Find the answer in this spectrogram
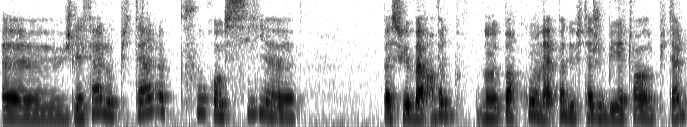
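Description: A woman speaks with a dark, mellow tone at a medium pitch and moderate pace. She leaves long, frequent pauses, and her pitch varies in an ordinary way. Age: 20s. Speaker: pharmacy student. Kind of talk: casual interview.

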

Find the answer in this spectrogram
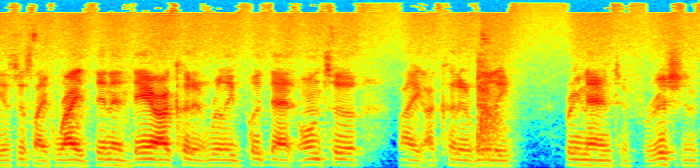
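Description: A man talks in a monotone, flat intonation. Noticeable background noise runs behind him. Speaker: rapper and recording artist. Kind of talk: casual podcast interview. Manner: laid-back, slangy.

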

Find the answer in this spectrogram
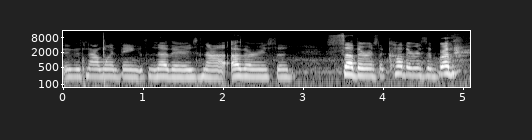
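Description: The speech moves at a fairly quick pace with fairly even intonation but big swings in loudness. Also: woman, medium pitch for a woman. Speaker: podcast host. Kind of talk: casual monologue. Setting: at home by open window.

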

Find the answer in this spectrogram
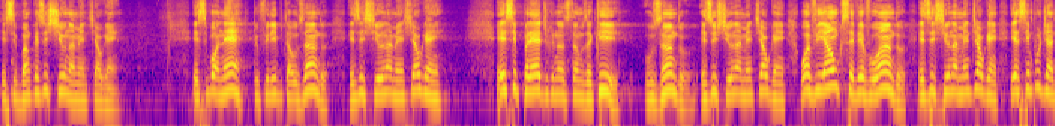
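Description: A man's high-pitched voice with lively intonation at a fairly quick pace, on a very clean recording with a silent background. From Espírito Santo, Brazil. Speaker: pastor. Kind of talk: sermon. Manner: conversational, engaging audience.

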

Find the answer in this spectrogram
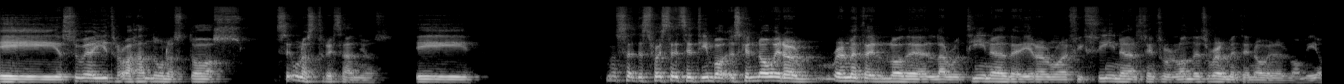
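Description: A man's medium-pitched voice in a non-native accent, with ordinary pitch variation. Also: moderate pace. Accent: foreign accent in Spanish. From New Zealand, Wellington. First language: English (speaking Spanish). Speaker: English communication coach. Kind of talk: interview. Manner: halting.

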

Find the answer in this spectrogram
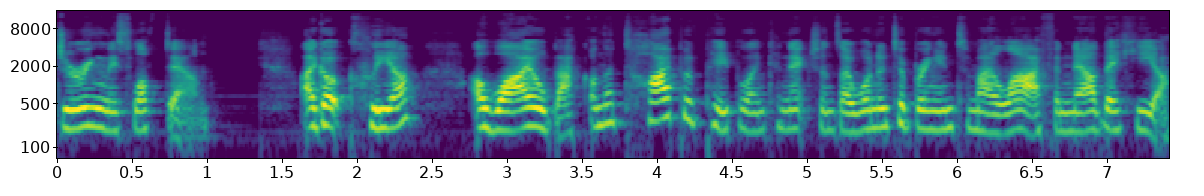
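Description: A woman with an unremarkable speaking voice talks at a fairly quick pace and ordinary pitch variation on a very clean recording with a silent background. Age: 30s. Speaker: spiritual self-help podcaster. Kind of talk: monologue advice talk.

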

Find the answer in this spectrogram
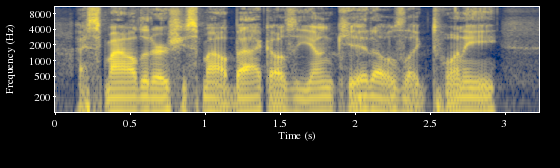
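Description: At a fairly quick pace, a man talks with vocal fry and a fairly low pitch. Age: 40s. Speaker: comedian. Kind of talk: casual chat.

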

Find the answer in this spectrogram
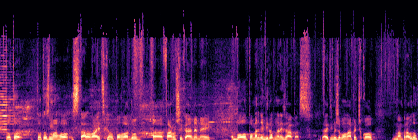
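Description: Noticeable background noise sits behind a man with a fairly high pitch. His loudness stays very even, and his pitch varies in an ordinary way. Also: moderate pace. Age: 20s. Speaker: podcast interviewer. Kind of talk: interview.

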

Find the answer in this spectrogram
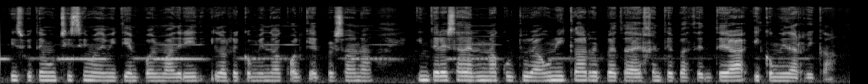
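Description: A woman speaks fairly quickly at a fairly low pitch. The sound is dry and close with no echo, with music in the background. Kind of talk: scripted tour-guide narration, upbeat travel-itinerary style. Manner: enthusiastic, polished, steady pace, promotional tone.

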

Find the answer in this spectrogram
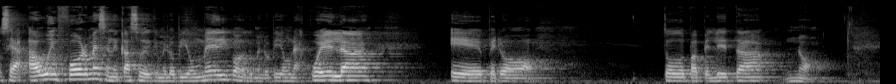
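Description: The speech moves at a moderate pace. Room echo is audible, and background noise is noticeable. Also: woman. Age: 40s. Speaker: occupational therapist. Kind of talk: interview.

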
